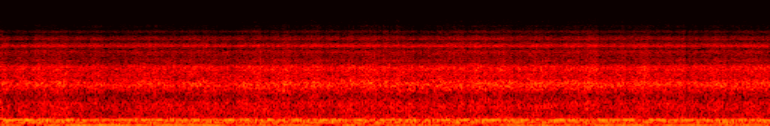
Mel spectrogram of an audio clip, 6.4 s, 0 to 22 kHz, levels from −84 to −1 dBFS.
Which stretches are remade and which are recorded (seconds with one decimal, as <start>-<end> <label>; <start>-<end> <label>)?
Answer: 0.0-1.4 recorded; 1.4-4.5 remade; 4.5-6.4 recorded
